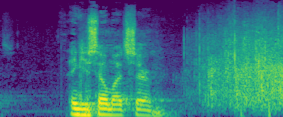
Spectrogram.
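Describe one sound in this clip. An elderly man speaks briefly through a microphone.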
